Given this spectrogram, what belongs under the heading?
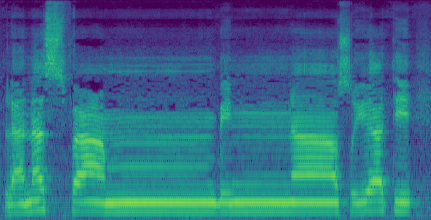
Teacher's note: তাহলে দেখুন তানবিনটা মিম হয়ে গেছে লানাসফাম হয়ে গেছে লানাসফাম বিন্না সিয়াতি মিম নুন জের মিন বা আইন জবর বা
